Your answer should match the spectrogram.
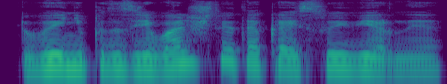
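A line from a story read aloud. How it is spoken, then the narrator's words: Laughing woman. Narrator (Russian): рассмеялась Сибилла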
